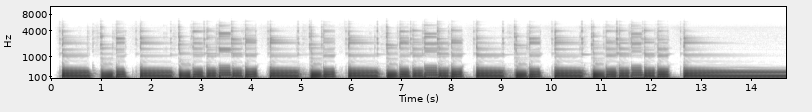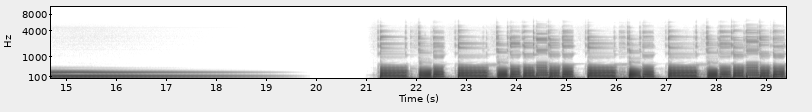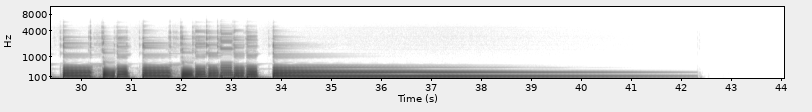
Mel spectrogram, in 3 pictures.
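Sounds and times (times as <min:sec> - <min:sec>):
ash-body bass guitar played with fingers: 0:00.0 - 0:19.4, 0:21.2 - 0:42.4.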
